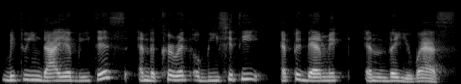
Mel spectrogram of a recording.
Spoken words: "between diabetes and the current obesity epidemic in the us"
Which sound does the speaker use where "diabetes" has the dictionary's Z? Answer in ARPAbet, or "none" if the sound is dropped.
S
